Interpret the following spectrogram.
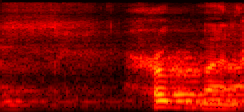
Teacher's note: حبًا ہا وسط حلق سے ادا کریں گے. با سے ملائیں گے.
